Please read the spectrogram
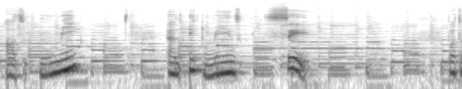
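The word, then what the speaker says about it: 海: This letter is pronounced as umi, and it means sea.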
